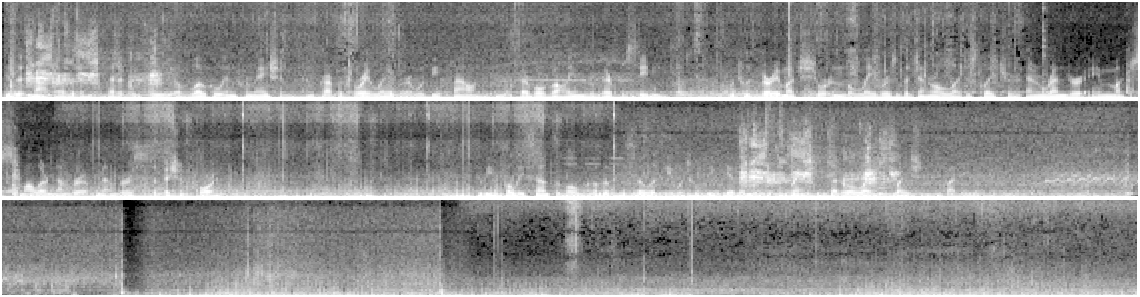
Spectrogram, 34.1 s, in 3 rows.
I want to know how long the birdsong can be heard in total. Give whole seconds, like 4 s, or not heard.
not heard.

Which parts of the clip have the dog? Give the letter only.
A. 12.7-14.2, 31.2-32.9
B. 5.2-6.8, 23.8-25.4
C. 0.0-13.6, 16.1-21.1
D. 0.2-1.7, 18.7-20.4
D.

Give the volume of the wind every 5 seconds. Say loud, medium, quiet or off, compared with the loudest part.
medium, medium, medium, loud, medium, medium, medium.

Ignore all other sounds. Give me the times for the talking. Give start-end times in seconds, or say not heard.
0.0-13.6, 16.1-21.1.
